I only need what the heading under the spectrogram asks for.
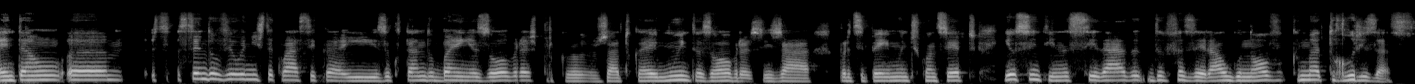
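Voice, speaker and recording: Against a quiet background, a woman with a dark, mellow tone speaks at a fairly slow pace with fairly even intonation in a dry sound with no echo. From Russia (Moscow); Russia. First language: Russian (speaking Portuguese). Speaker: violinist and singer; interviewee. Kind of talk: interview. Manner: halting. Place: home room. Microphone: earbuds.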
